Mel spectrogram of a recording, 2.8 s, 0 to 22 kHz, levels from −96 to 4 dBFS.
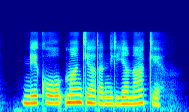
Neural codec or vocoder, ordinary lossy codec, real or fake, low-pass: codec, 16 kHz, about 1 kbps, DyCAST, with the encoder's durations; none; fake; none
